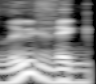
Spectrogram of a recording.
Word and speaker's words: Ludwig: get on to this Ludwig guy we have to pronounce these W's as V's it's a lot of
